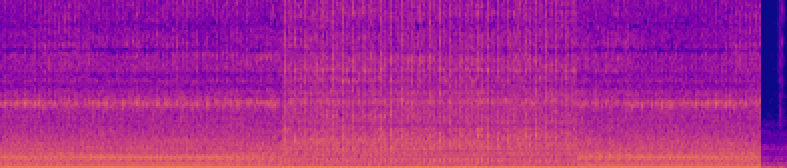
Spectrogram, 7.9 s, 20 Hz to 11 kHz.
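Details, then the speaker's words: Detroit 6V92 two-stroke diesel in an MCI bus conversion, after exhaust manifold gasket replacement: steady, even idle with a smooth low drone and no ticking; leak noise should be gone, owner noticed a possible puff of something. "that noise should be gone and i did notice a little puff of something i thought but i'm gonna wait until the engine's real cold"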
